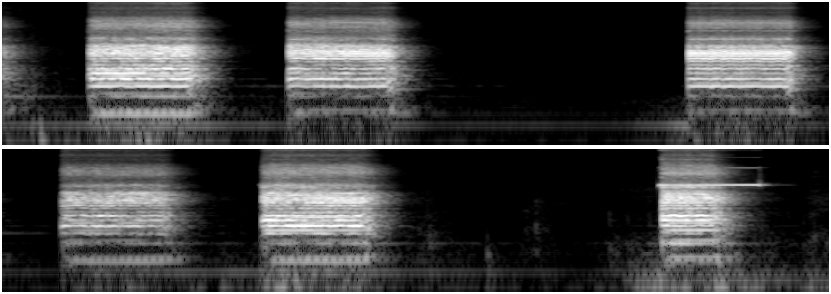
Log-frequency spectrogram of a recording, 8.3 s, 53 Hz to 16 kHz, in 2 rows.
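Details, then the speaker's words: EST Genesis horn (G1-HDVM) on an EST/Edwards IO-64 fire alarm panel, run on AC power only with the batteries cut: clean, even half-second horn blasts with steady tone and no rattle or warble, much cleaner than before; normal horn sound. "oh yeah that sounds a lot better that sounds so much better"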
